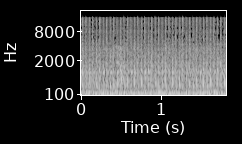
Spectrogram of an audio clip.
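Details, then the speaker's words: 2004 Panther LS (Black Panther) diesel, about 160,000 km, hot after driving 30 minutes earlier: steady, even warm-idle clatter with a regular beat, no misses or odd knocks. No exhaust smoke and the oil cap check is fine, so the engine is healthy. "Suaranya masih ya, enak pokoknya, suaranya sip, dari mesin sehat nih ya."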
